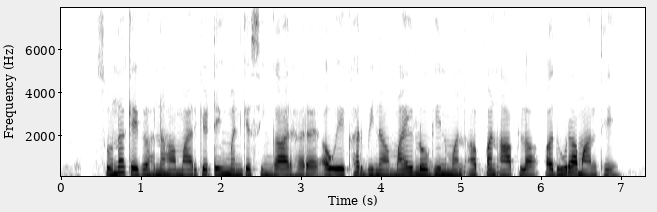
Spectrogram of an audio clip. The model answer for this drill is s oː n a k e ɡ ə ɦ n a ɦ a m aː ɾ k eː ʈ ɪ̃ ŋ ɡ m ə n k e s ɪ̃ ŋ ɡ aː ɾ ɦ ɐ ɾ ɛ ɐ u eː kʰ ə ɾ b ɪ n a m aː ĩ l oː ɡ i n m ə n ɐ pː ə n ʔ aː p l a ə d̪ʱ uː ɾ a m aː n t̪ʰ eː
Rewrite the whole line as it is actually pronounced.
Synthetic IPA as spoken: s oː n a k e ɡ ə ɦ n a ɦ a m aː ɾ k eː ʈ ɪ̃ ŋ ɡ m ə n k e s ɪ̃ ŋ ɡ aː ɾ ɦ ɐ ɾ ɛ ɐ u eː kʰ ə ɾ b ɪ n a m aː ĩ l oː ɡ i n m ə n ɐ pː ə n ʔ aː p l a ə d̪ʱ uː ɾ a m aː n t̪ʰ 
